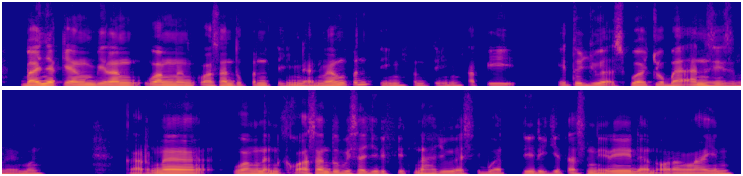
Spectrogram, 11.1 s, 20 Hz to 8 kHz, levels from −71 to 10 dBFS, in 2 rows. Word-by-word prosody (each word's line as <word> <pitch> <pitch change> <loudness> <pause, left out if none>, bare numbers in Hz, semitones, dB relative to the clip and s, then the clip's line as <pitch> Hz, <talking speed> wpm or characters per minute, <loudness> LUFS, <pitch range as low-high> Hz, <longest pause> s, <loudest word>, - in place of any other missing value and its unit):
banyak 120 +5 +8
yang 110 -2 +5
bilang 120 +3 +4
uang 110 -1 +6
dan 105 0 +2
kekuasaan 120 +1 +1
itu 125 - -7
penting, 105 -3 -4
dan 105 0 -3
memang 150 +10 +4
penting 185 - -5
penting 100 -1 -9
tapi 140 +6 -6 0.4
itu 120 +5 -6
juga 105 -1 +1
sebuah 110 -2 0
cobaan 105 +1 +1
sih 100 -2 -1
sebenarnya 95 0 -6
Bang. 100 - -8 0.6
Karena 115 - +3 0.3
uang 110 0 +1
dan 105 - 0
kekuasaan 120 +4 +1
itu - - -1
bisa 105 -2 -1
jadi 100 -2 -4
fitnah 100 -1 -5
juga 100 0 -2
sih 95 - -14
buat 95 0 -5
diri 100 -1 -4
kita 105 -2 -5
sendiri 110 +3 0
dan 100 -1 -2
orang 95 -1 -2
lain. 95 0 -1
105 Hz, 200 wpm, -24 LUFS, 100-115 Hz, 0.6 s, banyak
